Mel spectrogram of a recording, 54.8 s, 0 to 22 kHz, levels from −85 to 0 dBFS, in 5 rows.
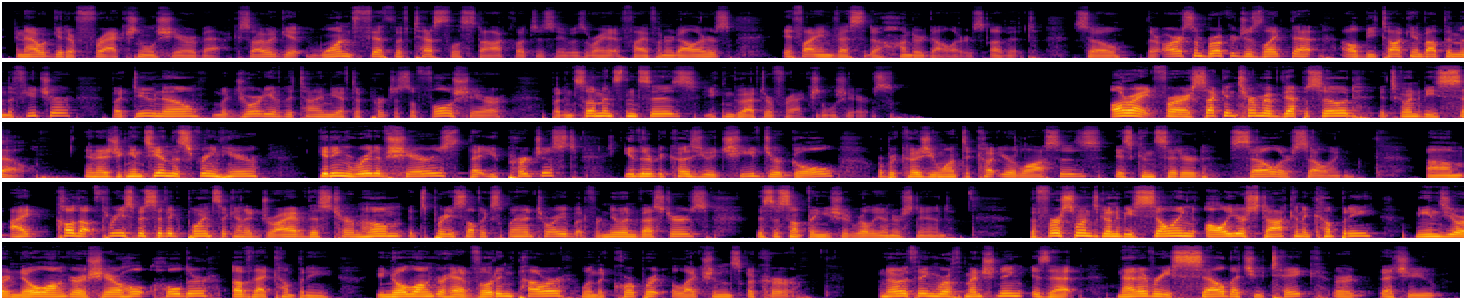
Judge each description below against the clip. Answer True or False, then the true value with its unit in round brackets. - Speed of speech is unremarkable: False (220 wpm)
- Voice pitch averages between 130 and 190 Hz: True (140 Hz)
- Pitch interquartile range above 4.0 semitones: True (4.9 semitones)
